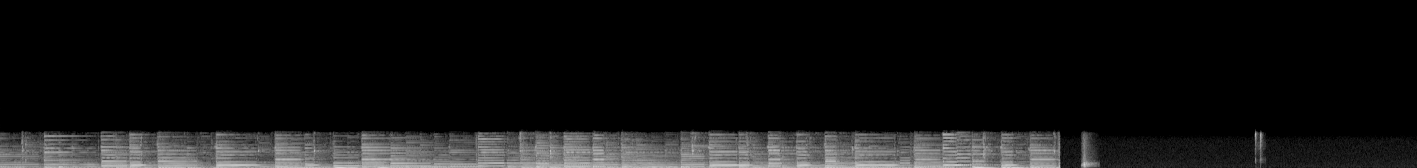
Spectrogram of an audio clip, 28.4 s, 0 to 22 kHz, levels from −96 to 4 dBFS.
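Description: Nothing technical stands out anywhere in this audio, so there's no fault to point to and no cause to chase.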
